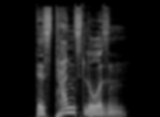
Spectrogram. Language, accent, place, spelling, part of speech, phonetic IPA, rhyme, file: German, Germany, Berlin, distanzlosen, adjective, [dɪsˈtant͡sloːzn̩], -ant͡sloːzn̩, De-distanzlosen.ogg
- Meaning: inflection of distanzlos: 1. strong genitive masculine/neuter singular 2. weak/mixed genitive/dative all-gender singular 3. strong/weak/mixed accusative masculine singular 4. strong dative plural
